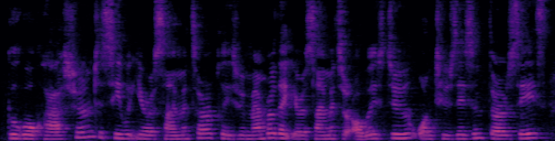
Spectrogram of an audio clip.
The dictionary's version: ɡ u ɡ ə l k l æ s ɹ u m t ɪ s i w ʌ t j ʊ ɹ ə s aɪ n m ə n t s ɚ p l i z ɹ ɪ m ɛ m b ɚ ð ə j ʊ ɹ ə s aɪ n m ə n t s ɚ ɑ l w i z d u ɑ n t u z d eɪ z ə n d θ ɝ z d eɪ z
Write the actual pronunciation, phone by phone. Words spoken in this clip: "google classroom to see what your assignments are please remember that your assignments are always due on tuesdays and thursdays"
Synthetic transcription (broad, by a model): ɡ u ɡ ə l k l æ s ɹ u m t ɪ s i w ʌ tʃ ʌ ɹ ə s aɪ n m ə n t s ɚ p l i z ɹ ɪ m ɛ m b ɚ ð ə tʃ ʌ ɹ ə s aɪ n m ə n s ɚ ɑ l w i z d u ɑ n t u z d eɪ z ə n θ ɝ z d eɪ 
